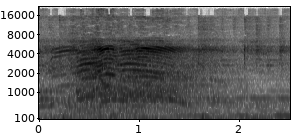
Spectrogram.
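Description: A crowd of children and adults at a Cebu safari park shouts the name of Jumbo, a bird, in a loud, sustained, overlapping cheer. The roar builds and then fades slowly over a couple of seconds.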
